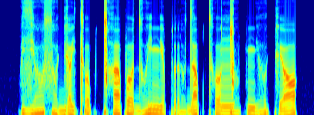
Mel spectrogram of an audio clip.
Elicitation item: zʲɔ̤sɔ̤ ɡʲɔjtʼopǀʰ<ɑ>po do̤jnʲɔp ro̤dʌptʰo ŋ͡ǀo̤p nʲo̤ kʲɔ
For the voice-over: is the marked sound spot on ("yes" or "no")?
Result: no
